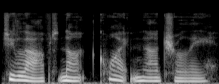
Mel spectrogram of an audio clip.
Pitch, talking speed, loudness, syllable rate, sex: 165 Hz, 135 wpm, -17 LUFS, 4.8 syllables/s, female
